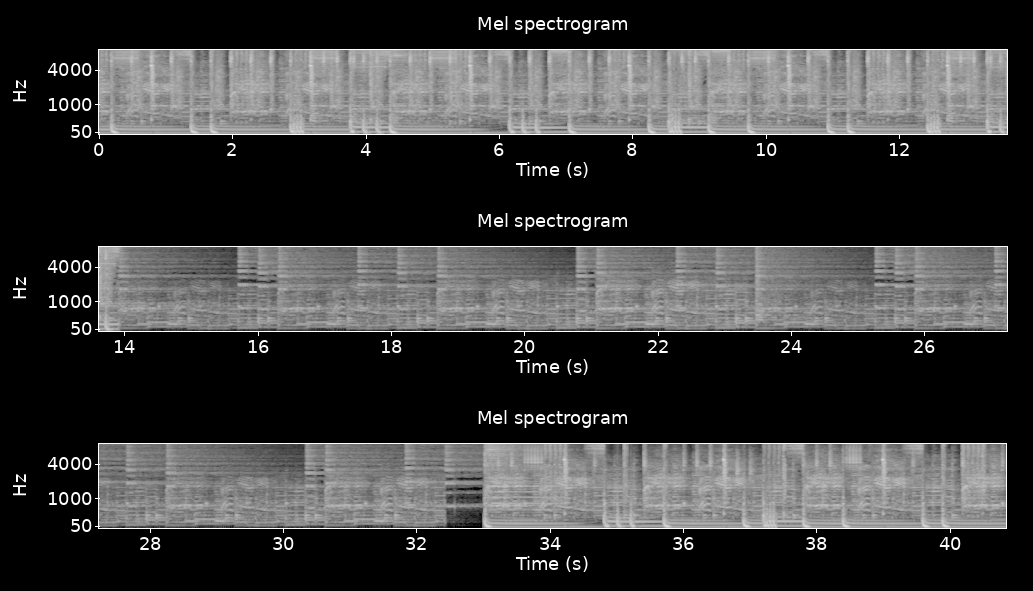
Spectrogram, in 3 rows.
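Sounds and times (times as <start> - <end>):
trap beat mix: 0.0 - 14.3, 33.0 - 40.8.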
